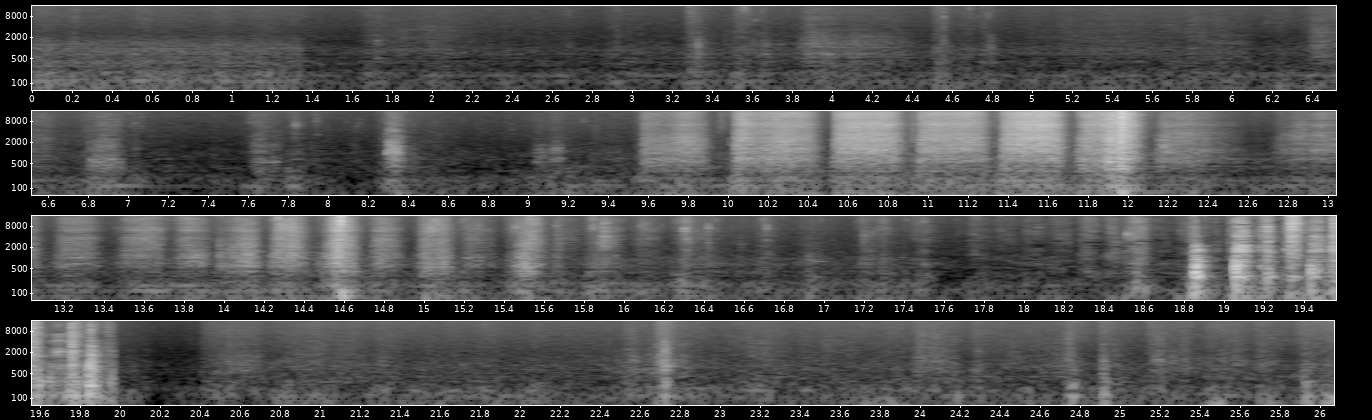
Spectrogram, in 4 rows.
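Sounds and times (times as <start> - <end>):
knife sawing through bread: 9.6 - 16.4.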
